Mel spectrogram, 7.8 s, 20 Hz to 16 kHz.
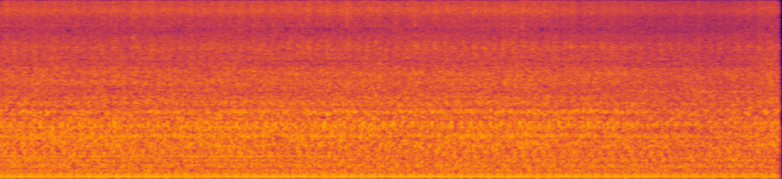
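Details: John Deere 450 diesel at first start after in-frame rebuild and fuel system bleeding; steady, even idle with a smooth low throb and no knocks or misses; sounds healthy.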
